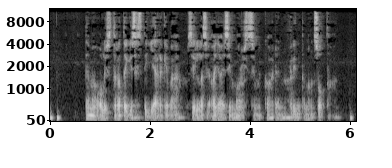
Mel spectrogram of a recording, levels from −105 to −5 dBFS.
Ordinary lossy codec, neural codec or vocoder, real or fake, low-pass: MP3, 48 kbps; none; real; 10.8 kHz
